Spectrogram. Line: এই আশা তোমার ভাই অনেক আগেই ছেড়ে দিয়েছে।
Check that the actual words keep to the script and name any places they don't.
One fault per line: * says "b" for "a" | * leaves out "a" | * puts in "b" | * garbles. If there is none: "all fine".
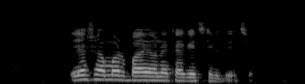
* says "আমার" for "তোমার"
